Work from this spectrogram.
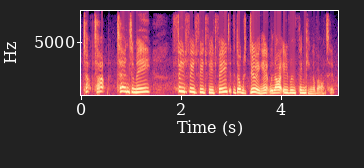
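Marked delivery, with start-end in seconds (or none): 0.0-3.0 upbeat cue. Shown as a demonstration. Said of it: "in real life".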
